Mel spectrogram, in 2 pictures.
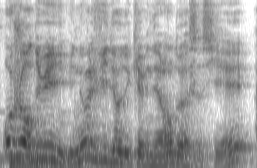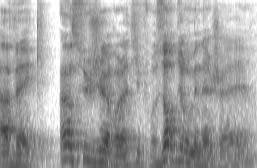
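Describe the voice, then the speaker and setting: A man with a mid-pitched voice co-presents a legal explainer in a roomy, echoing space. He talks conversationally, putting questions to himself and pausing to search for his words. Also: sing-song, a little mellow, soft background music. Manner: conversational, hesitant pauses, rhetorical questions. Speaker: legal commentator for a law firm, co-presenter. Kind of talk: explanatory legal video, semi-scripted two-hander.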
